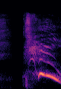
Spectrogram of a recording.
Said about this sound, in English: Gesundheit. Damn.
